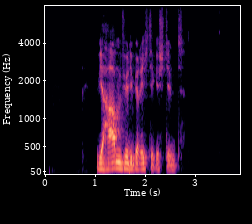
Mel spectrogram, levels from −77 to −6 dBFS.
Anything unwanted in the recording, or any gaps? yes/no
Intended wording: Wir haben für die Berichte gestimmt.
no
